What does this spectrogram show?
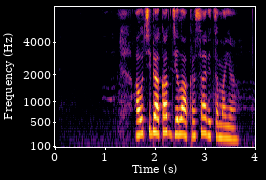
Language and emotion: Russian, positive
